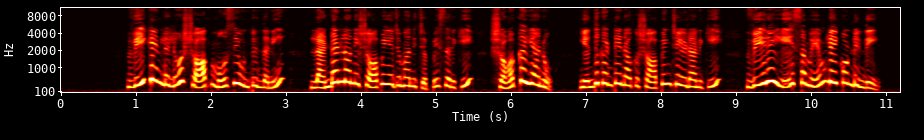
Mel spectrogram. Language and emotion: Telugu, surprised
